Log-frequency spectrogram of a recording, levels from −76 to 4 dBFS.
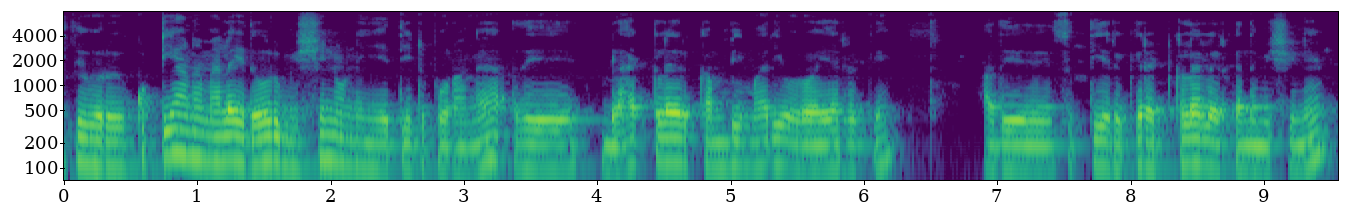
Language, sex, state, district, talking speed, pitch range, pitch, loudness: Tamil, male, Tamil Nadu, Nilgiris, 155 wpm, 95-115 Hz, 105 Hz, -18 LUFS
